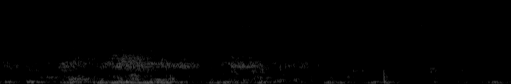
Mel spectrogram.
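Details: Domestic cat enjoying caresses on its head, giving a continuous low purr under soft rustling from the stroking hand, with brief faint bird chirps overhead.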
